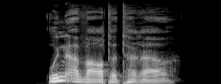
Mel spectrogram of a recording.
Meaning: inflection of unerwartet: 1. strong/mixed nominative masculine singular comparative degree 2. strong genitive/dative feminine singular comparative degree 3. strong genitive plural comparative degree
- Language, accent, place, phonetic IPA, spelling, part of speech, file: German, Germany, Berlin, [ˈʊnɛɐ̯ˌvaʁtətəʁɐ], unerwarteterer, adjective, De-unerwarteterer.ogg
